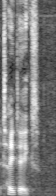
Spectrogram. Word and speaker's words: Taye Diggs: That is how you say it, Taye Diggs. – Mm. Well, I just did. – T-A-Y-E.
